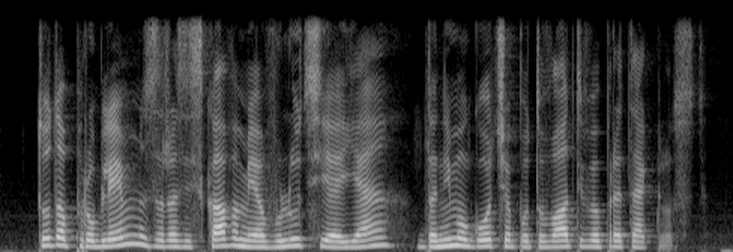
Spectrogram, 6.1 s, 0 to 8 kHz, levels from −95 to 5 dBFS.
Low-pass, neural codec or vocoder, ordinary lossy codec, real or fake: 7.2 kHz; none; none; real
